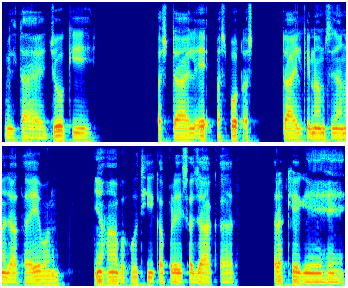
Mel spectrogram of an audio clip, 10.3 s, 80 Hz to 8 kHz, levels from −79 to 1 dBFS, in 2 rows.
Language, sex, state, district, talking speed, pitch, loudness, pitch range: Hindi, male, Bihar, Supaul, 140 wpm, 90 Hz, -22 LUFS, 85-95 Hz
